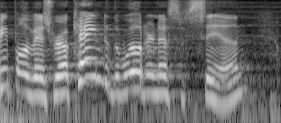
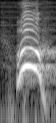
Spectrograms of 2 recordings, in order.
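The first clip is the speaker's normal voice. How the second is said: excited whoop; 14 dB louder than usual. Retold or imitated. Celebrating finding water.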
